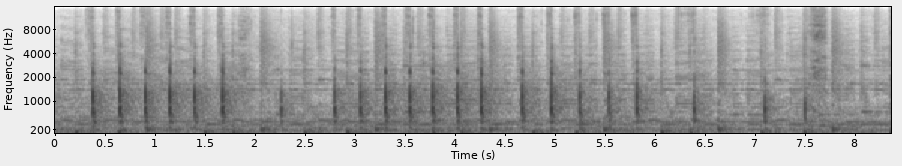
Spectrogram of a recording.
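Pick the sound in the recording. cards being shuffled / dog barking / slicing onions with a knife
slicing onions with a knife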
